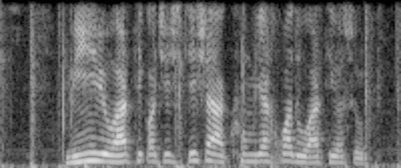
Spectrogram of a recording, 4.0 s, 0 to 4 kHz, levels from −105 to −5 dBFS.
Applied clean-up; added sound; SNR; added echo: none; Domestic sounds, home sounds; 16 dB; none.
